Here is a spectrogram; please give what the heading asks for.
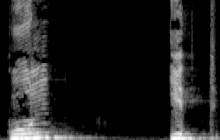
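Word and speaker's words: kunyit: এখানে ভাঙ্গায় দেই আমি কে ইউ এন কুন ওয়াই আই টি উচ্চারণ হবে কুন ইত এই কুনিত মানে হচ্ছে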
